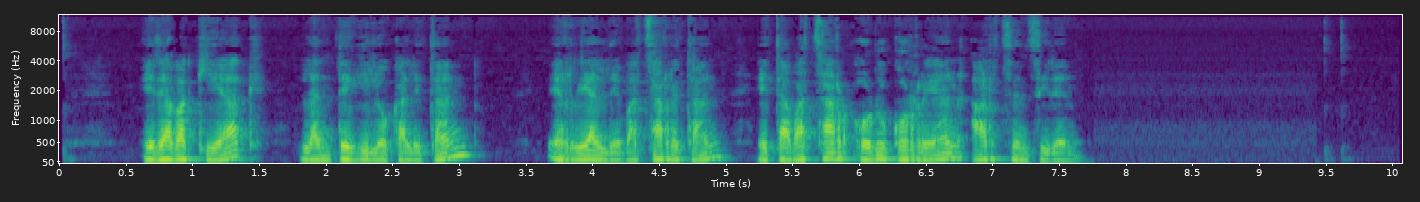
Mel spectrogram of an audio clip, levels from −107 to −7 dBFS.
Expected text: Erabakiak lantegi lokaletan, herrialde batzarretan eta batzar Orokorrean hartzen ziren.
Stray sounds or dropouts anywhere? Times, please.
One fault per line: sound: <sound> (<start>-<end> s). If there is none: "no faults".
no faults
